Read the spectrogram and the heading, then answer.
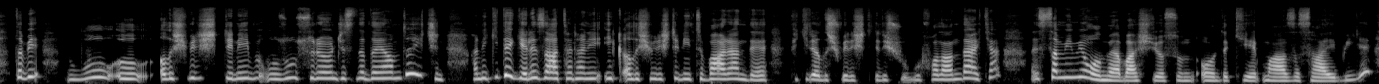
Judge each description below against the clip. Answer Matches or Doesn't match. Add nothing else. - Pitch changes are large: Matches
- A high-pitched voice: Matches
